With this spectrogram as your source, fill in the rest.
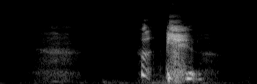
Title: trying to stifle my morning sneezes (trying ok) [F] - stifled, let out, morning sneezes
